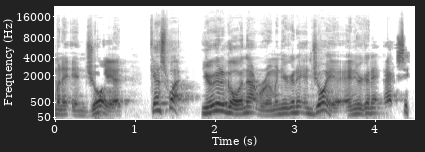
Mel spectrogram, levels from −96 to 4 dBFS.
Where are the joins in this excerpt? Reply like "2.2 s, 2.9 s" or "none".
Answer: none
